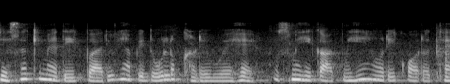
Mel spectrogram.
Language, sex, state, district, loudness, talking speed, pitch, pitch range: Hindi, female, Bihar, Katihar, -17 LUFS, 280 wpm, 190 Hz, 170-220 Hz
